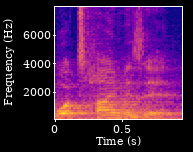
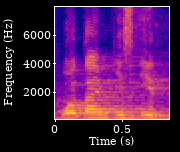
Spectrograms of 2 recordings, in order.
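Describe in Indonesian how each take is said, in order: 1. Huruf t di time mengeluarkan hembusan napas yang kuat. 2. Huruf t di time tidak mengeluarkan hembusan napas. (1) "lebih keren kalau saya bilang" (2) "dari kamu bilang"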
